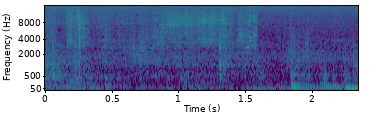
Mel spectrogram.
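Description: Near silence with a few faint rustles and light clicks of paper being handled and gathered up at a wooden pulpit.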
